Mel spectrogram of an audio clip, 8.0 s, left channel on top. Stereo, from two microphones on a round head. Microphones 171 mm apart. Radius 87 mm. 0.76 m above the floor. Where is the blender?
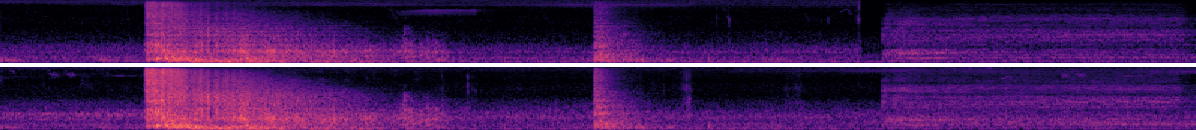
85° right, 7.5 m.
